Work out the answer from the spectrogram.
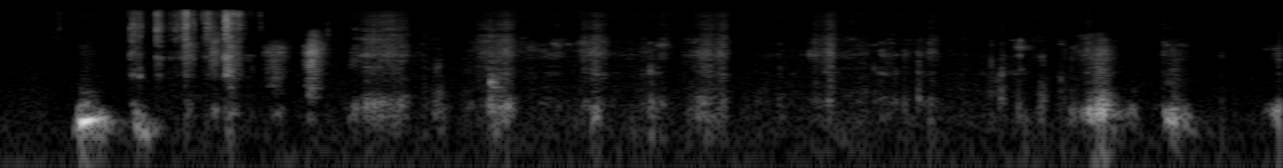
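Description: A crunchy, fragile key lime flavored snack is bitten and chewed right against the microphone. One sharp crunch is followed by a series of softer, irregular crunches, with another louder crunch near the end; the sounds are quiet overall.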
